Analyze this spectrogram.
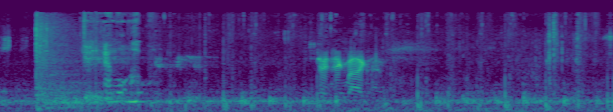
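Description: Gunfire crackles in a video game.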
